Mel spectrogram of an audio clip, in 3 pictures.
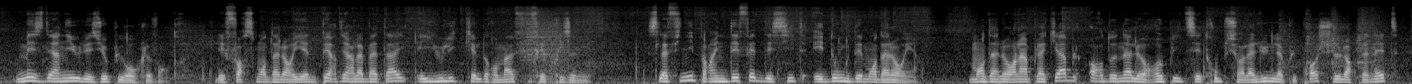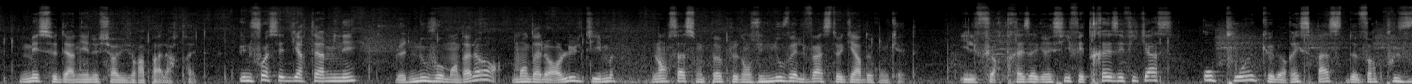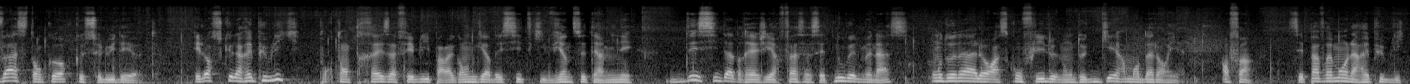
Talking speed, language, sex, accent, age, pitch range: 205 wpm, French, male, French, 20-39, 110-145 Hz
